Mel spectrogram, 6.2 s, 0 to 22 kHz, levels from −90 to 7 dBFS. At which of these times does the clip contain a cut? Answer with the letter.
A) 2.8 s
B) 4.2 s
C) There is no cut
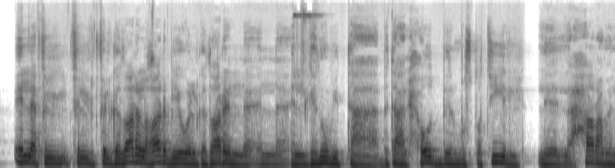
A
